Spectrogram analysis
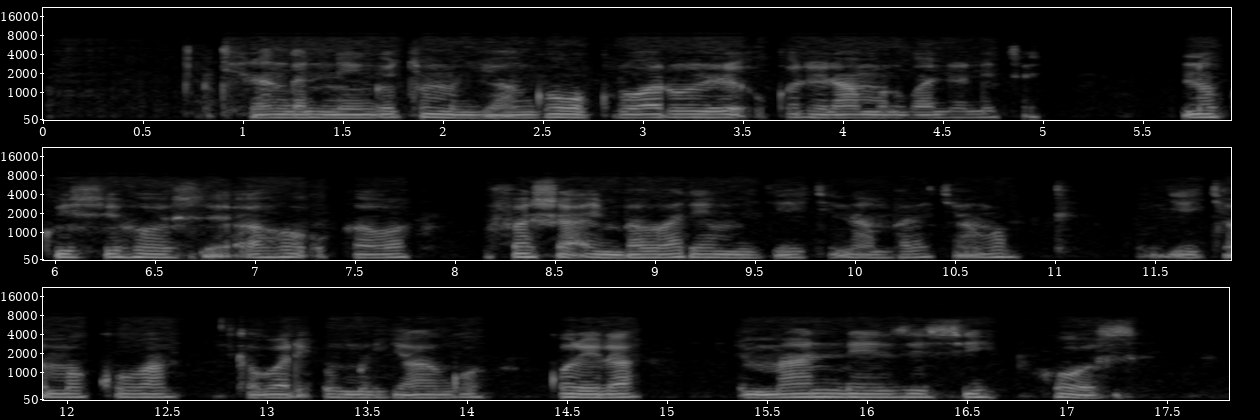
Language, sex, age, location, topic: Kinyarwanda, male, 18-24, Kigali, health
